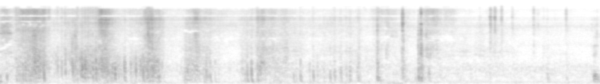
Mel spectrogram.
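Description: Footsteps on snow, a run of irregular steps over the first two and a half seconds, followed by a few faint clicks.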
